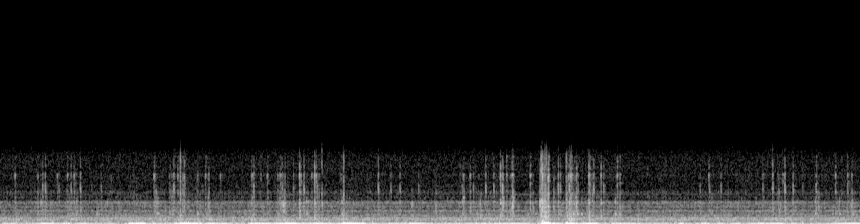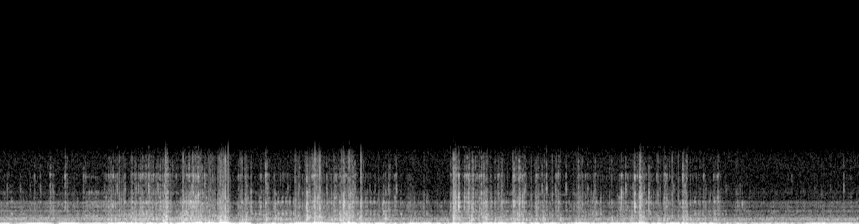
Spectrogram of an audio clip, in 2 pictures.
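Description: Bicycle riding along an asphalt path: a steady low rumble of road vibration and wind on the microphone, with frequent rattling clicks, loudest and most rattly about ten to twelve seconds in.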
